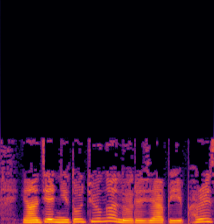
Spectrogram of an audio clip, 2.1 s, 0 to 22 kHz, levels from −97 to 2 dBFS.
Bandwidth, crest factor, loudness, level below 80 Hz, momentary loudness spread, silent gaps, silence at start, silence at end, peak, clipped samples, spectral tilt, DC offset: 8.8 kHz; 16 dB; -20 LUFS; -58 dBFS; 7 LU; none; 0 s; 0 s; -4 dBFS; under 0.1%; -5.5 dB/octave; under 0.1%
